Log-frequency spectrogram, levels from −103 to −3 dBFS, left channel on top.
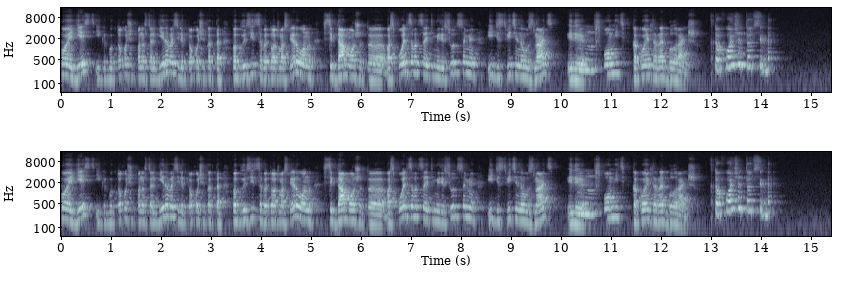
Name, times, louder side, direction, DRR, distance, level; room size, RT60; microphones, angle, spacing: voice 1, 0.0-5.0 5.3-9.8 10.1-11.2 11.4-12.7, left 1 dB, 20° left, 2 dB, 1.3 m, -32 dB
voice 2, 10.3-10.7 13.1-14.2, equal, 5° right, 3 dB, 1.0 m, -31 dB
24.0 x 8.3 x 2.8 m, 0.62 s
head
